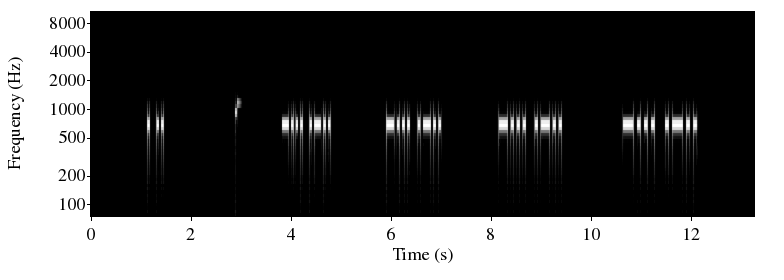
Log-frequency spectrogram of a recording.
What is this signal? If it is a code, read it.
Morse code, heard as a keyed tone, about 23 wpm, 700 Hz. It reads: EI BL BL BL BL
